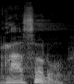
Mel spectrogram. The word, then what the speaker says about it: 나사로: 나사로라고 해서 우리가 니은 니은에서 시작을 하는데 그 성경을 그 헬라마을 읽어 보면 엘 엘 발음 리을자입니다. 라사로 북한에서는 그렇게 하면 그냥 라사로라고 하는데 남안에서 우리가 이제 앞에 말이 리을일 때는 리으로 이제 바꿀 수 있는 경향이 있기 때문에 나사로 나사로 하거든요. 근데 LA입니다.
